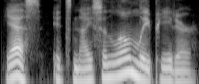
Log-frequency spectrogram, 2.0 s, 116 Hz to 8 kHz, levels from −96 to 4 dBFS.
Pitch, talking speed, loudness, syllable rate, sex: 140 Hz, 180 wpm, -18 LUFS, 5.0 syllables/s, female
